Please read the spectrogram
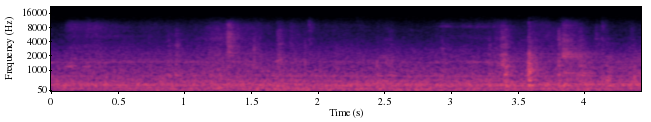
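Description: Battery-operated tin toy robots running together, a steady whirring and rattling of their motors and tin bodies, with a few sharp clicks near the end.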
